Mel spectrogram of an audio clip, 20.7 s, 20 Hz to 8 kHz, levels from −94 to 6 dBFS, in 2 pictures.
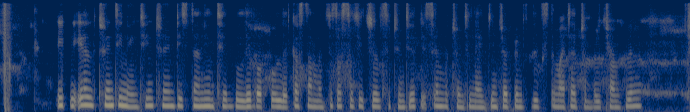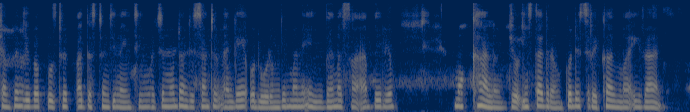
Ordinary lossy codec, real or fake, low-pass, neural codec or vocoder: MP3, 48 kbps; fake; 7.2 kHz; codec, 16 kHz, 0.8 kbps, ZipCodec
